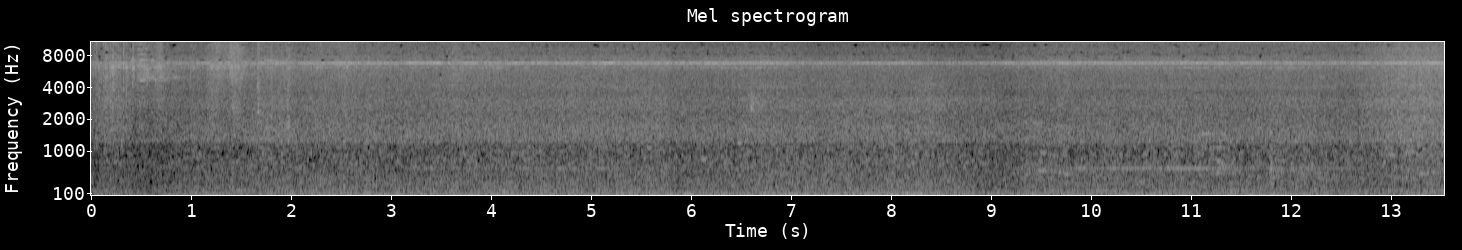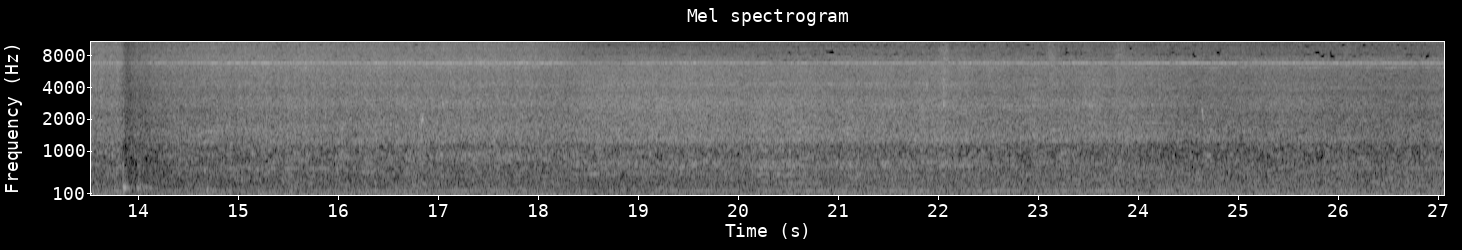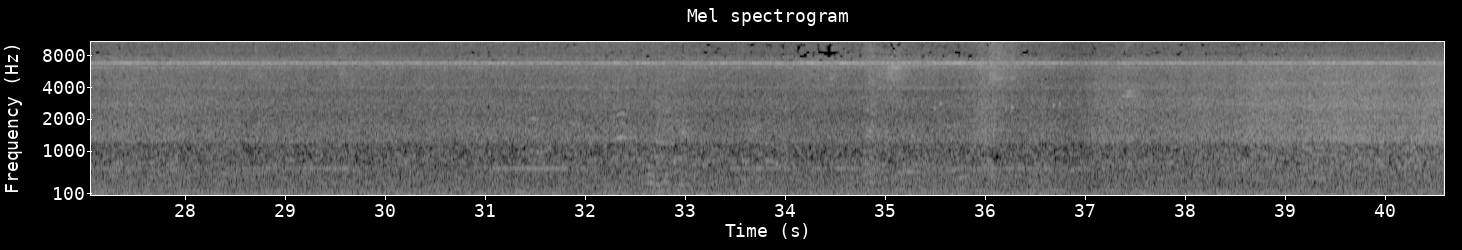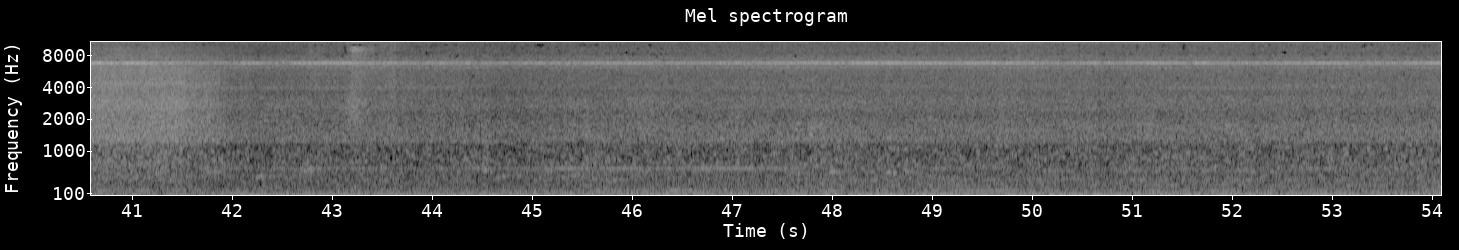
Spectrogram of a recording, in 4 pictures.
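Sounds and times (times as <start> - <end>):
rushing background noise: 0.0 - 54.0.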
